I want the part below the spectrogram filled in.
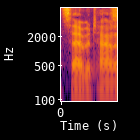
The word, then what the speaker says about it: Sabaton: Saying that correctly? – Sabaton is correct.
